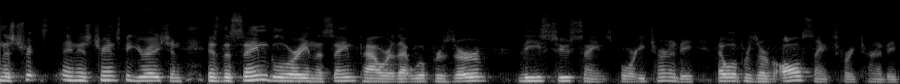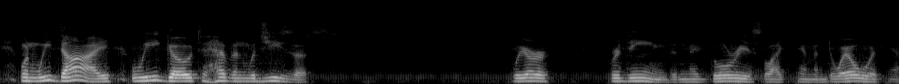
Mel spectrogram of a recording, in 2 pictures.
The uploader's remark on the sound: We are sorry for the poor quality of the recording and that the recording of the first portion of this sermon was missed. It begins recording a little after the beginning of the introduction.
